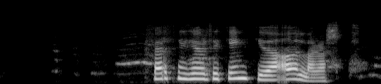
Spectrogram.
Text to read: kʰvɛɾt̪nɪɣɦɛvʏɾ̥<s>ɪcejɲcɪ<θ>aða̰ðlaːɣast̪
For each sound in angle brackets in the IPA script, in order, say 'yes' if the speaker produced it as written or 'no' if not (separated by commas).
no, no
